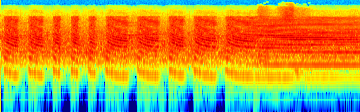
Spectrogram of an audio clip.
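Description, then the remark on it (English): A loud, blaring air horn sounds in a rapid series of short, stuttering blasts, then holds into one long sustained honk to finish. “But that just changing that junk like that, hit the air horns for that one, bro.”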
